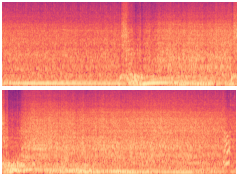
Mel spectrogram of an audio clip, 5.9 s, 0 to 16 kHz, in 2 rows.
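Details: 3-valve Ford Mustang with newly installed Roush cold air intake: steady idle broken by three quick throttle blips rising and falling cleanly, no stumble or rattle; revs healthy.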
